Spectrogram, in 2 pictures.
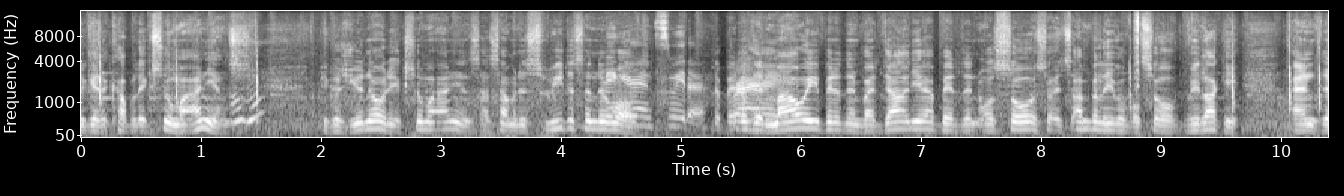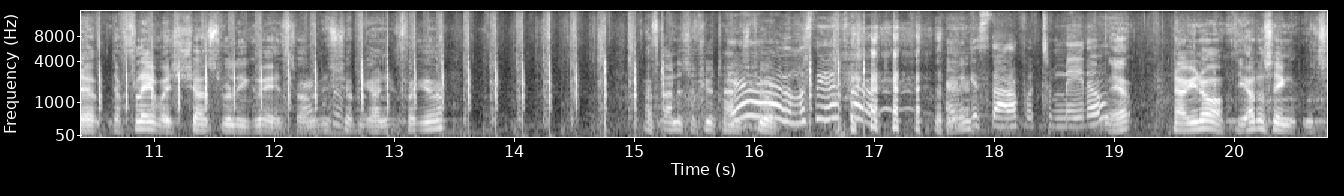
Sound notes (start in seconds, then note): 13.4 chopping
